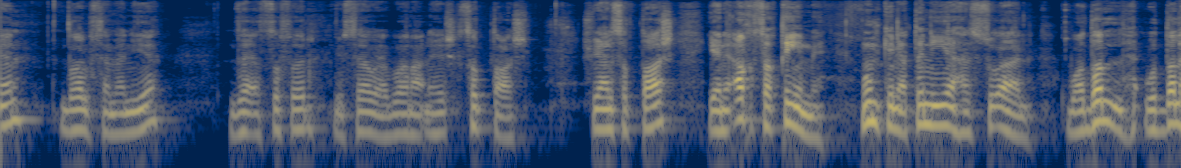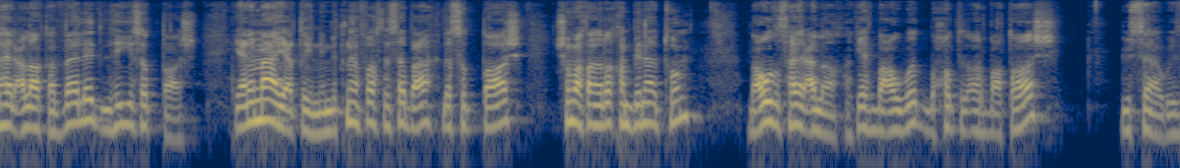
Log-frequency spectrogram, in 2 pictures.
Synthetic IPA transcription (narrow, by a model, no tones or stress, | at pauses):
eːnd̪ˤɑɾˤbθamanja | zaːjɪd̪sˤːɨfɾjʊsaːwiʕɪbɑːɾˤɑʕanʔeːʃsɨt̪ˤːɑːʃɾ | ʃuːjaʕnisɨt̪ˤːɑːʃɾ | jaʕniʔɑqsˤɑqiːme | mʊmkɪnjʊʕt̪ˤiːnijaːɦasːʊʔaːl | wɑd̪ˤɑlːw̪d̪ˤɑlːaːjɪlʕalɑːqɑbaːlɪd̪lːihɪjːasɨt̪ˤːɑːʃɾ | jaʕnimajʊʕt̪ˤiːnimɪt̪neːnfɑːsˤlsabʕalasɨt̪ˤːɑːʃ | ʃuːmat̪ˤɑːnɾˤɑqmbɪnaːʔt̪hʊm | baʕuːd̪ufihaːjɪlʕalɑːqɑkeːfbaʕawːɪd̪ˤbɑħʊt̪ˤːɪlʔɑɾˤbɑʕt̪ˤɑːʃ | jʊsaːwi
